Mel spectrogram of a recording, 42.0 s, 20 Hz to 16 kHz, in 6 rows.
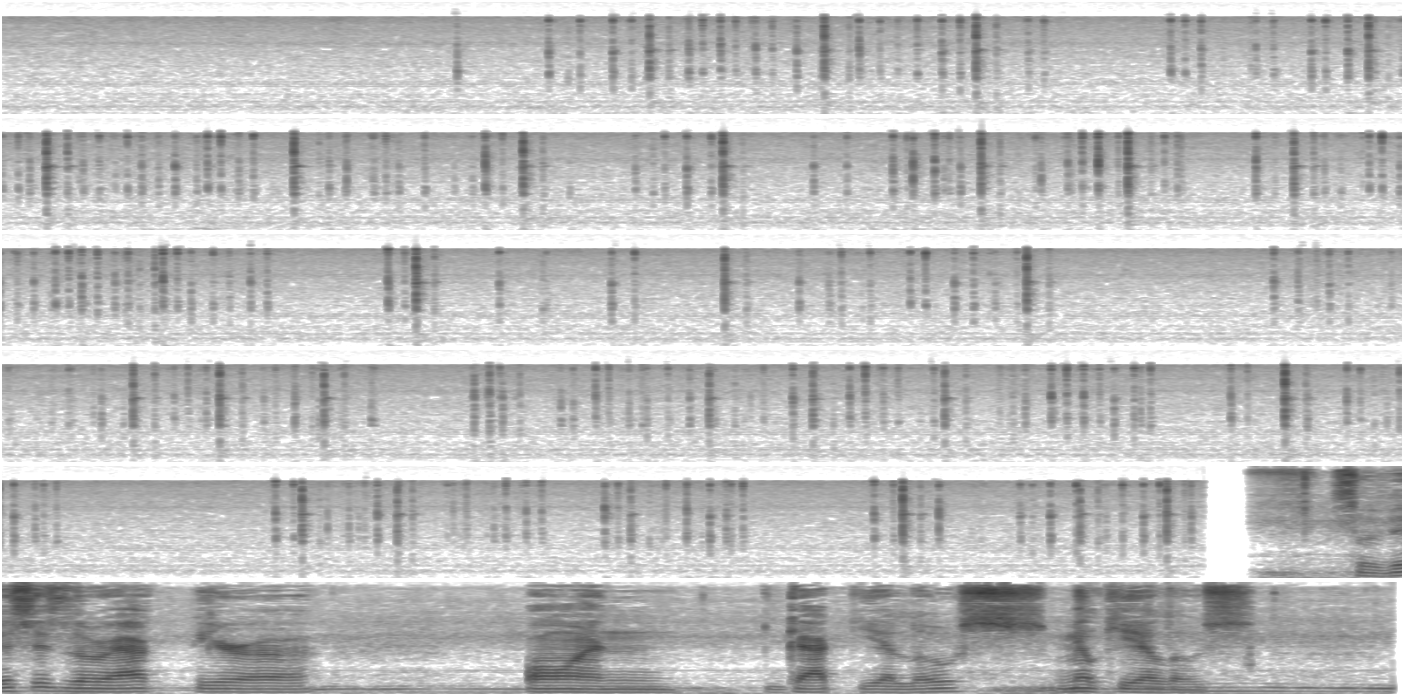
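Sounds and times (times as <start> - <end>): mechanical keyboard typing: 2.8 - 5.3, 5.9 - 15.4, 16.0 - 16.2, 20.4 - 20.8, 21.4 - 28.4, 29.4 - 31.8, 32.4 - 34.0.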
